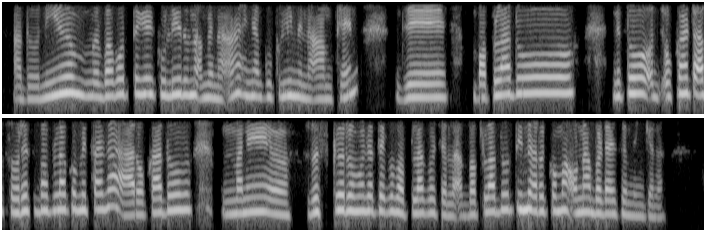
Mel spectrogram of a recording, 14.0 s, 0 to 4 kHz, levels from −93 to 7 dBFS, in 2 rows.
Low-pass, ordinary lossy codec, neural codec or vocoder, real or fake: 3.6 kHz; none; none; real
